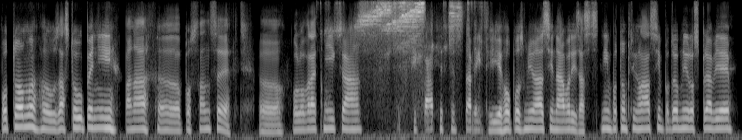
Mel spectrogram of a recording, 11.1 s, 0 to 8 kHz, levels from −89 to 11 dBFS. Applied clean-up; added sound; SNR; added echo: neural diffusion model UNIVERSE++.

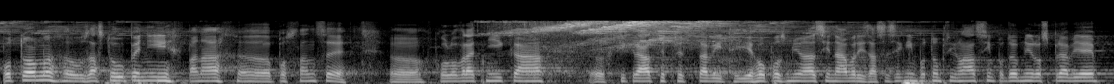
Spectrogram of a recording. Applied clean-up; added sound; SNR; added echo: none; Wind chime; 2 dB; none.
